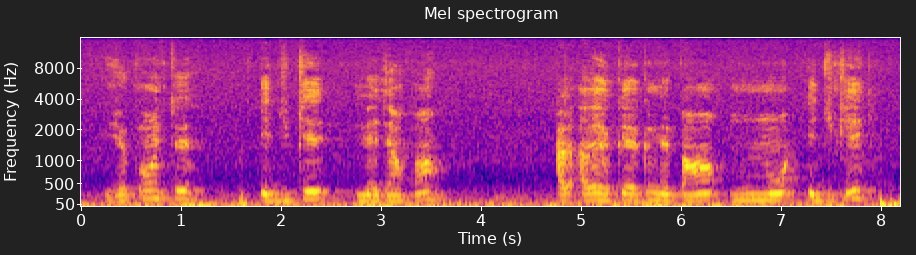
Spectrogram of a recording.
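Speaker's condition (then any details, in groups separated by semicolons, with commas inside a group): Cerebral palsy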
